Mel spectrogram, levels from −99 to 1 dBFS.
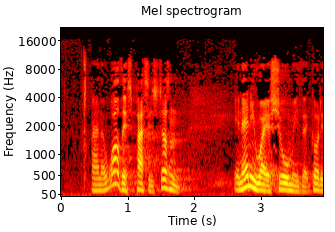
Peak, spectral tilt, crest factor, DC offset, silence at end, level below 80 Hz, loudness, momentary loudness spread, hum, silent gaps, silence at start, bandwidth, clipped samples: -8 dBFS; -5 dB/octave; 22 dB; under 0.1%; 0 s; -62 dBFS; -27 LUFS; 12 LU; none; none; 0.3 s; 16.5 kHz; under 0.1%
